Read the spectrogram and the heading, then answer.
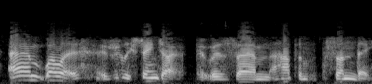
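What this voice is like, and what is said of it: Scottish accent. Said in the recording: “got a Scottish accent.”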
